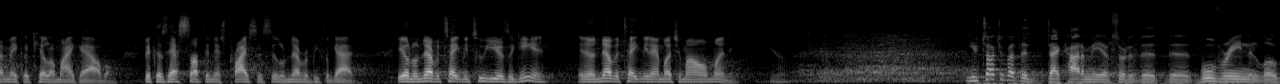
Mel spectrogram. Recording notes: Sat down together in Atlanta in front of a live audience. The room was packed with fans sipping on Tres Generaciones Tequila.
